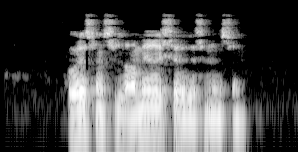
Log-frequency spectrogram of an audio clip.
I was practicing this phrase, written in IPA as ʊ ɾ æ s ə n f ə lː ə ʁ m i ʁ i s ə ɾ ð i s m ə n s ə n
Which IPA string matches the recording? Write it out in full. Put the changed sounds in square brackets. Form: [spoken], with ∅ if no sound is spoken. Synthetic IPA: ʊ ɾ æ s ə n [s] ə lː ə ʁ m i ʁ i s ə ɾ ð [æ] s [n] ə n s ə n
